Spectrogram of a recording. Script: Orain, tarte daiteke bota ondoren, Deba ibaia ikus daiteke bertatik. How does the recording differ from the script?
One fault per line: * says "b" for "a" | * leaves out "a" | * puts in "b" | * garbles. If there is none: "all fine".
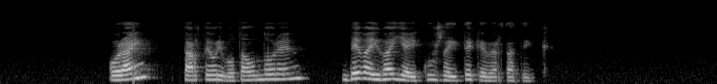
* says "hori" for "daiteke"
